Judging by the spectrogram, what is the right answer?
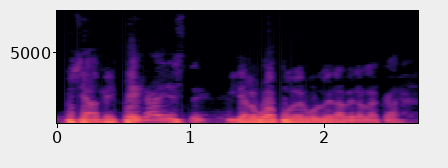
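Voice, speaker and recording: A man's voice: a little high, expressive, fast talker, breathy edge. A man giving an earnest Bible teaching, telling a personal story in a conversational way. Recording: phone-like narrow sound.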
